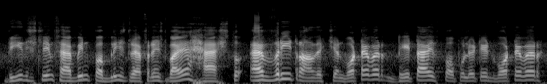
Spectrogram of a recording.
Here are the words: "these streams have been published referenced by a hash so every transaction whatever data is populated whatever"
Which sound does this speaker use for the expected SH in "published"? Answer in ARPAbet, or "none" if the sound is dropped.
SH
